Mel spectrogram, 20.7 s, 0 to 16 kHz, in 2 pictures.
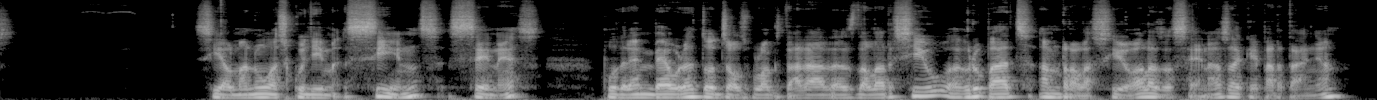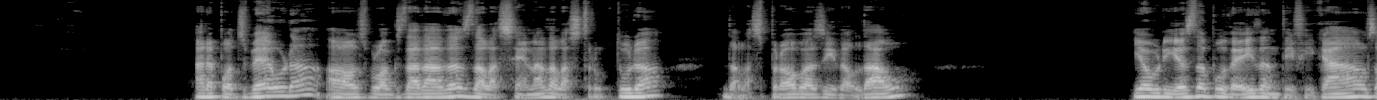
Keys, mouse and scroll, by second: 2.0 click, 3.2 click, 4.1 click, 5.6 click, 6.8 click, 10.5-11.6 drag, 12.2-13.2 drag, 15.4 click, 19.4 click.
